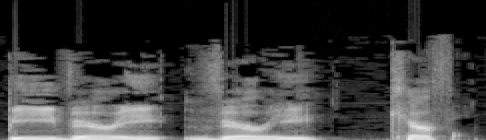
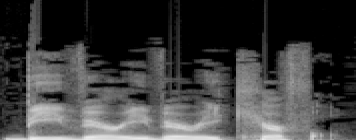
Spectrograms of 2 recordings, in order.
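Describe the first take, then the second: First: It is said in a mock Japanese accent. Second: It is said in a plain, ordinary accent. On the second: "At least he doesn't say it like that"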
